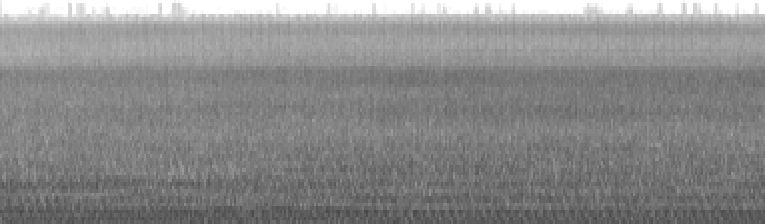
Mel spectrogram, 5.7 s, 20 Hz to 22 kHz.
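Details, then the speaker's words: 1956 Ford Fairlane garage find, first start in 35 years after carburetor rebuild: steady, even V8 idle with smooth low rumble, no knocks or misses; sounds healthy. "sounds good"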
